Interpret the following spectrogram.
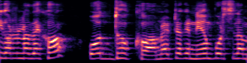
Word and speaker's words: অধ্যক্ষ: তারপরে কি ঘটনা দেখো অধ্যক্ষ আমরা একটু আগে নিয়ম পড়ছিলাম ভাইয়া অর পরে যদি একটা জ ফলা থাকে তাহলে কি হয়ে যাবে সেটা ওর মত হয়ে যাবে তার ফার্স্ট কাজ তোমার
